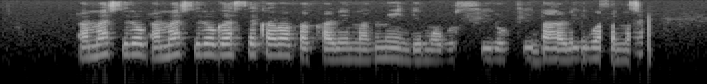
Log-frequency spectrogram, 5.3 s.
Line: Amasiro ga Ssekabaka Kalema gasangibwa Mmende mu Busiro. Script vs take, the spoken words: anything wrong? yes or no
yes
